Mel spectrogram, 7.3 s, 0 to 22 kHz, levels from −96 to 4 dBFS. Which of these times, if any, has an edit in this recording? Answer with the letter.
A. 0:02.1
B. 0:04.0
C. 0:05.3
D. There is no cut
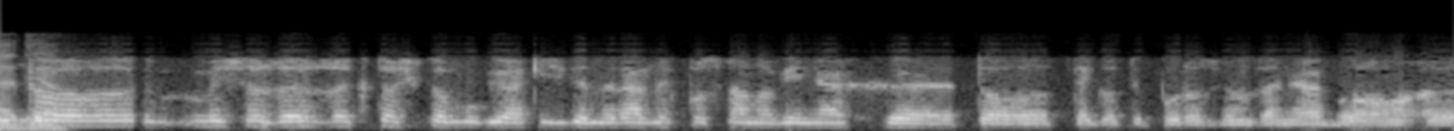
C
